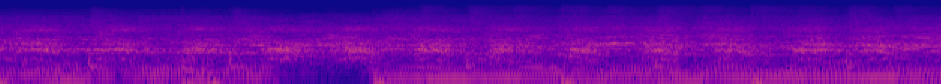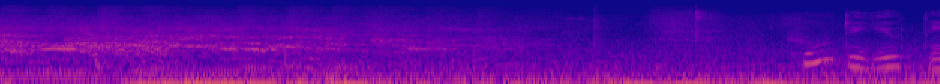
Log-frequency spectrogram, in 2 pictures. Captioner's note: fans chanting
